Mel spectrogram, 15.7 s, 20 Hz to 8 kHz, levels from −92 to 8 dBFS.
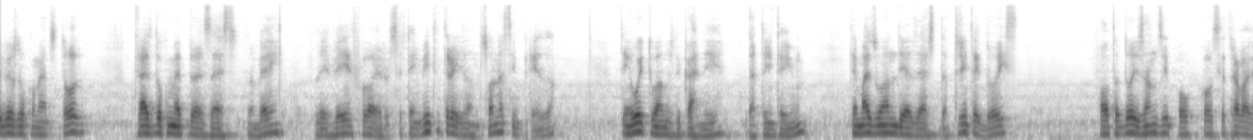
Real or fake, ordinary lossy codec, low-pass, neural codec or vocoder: fake; none; 7.2 kHz; codec, 24 kHz, 1.2 kbps, DualCodec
